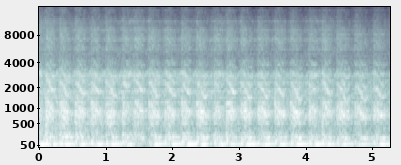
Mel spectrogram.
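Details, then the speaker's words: Jeep Cherokee 4.0 high-output engine that sat about 15 years cranks slowly at two to three turns a second on a weak jump pack with temporary fuel feed, never catching; cranks but won't start, and the battery charger may be needed. "come on baby oh man that's slow my jump Pack's dead from trying to crank the other truck come on get the fuel get the fuel get the fuel get the fuel crank baby I might have to put the battery charger on"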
